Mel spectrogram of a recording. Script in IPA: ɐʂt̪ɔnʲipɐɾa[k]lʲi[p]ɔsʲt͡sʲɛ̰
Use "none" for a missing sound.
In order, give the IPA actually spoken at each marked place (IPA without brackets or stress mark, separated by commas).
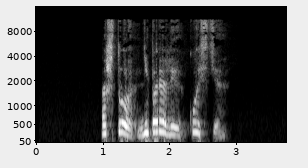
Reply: none, k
